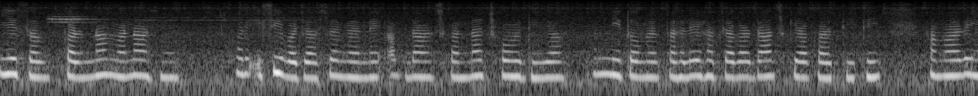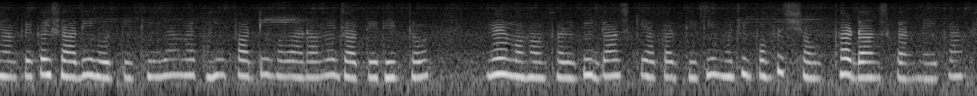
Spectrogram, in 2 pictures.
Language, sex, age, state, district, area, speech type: Urdu, female, 18-30, Uttar Pradesh, Gautam Buddha Nagar, urban, spontaneous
